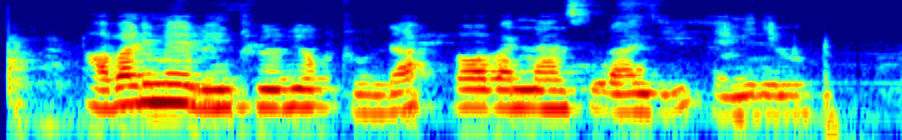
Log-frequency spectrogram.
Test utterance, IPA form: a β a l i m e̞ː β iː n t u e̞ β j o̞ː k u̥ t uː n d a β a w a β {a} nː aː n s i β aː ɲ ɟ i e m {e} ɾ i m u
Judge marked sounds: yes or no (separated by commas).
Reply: yes, no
